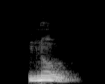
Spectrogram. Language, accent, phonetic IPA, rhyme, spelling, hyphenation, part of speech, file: Catalan, Valencia, [ˈnɔw], -ɔw, nou, nou, adjective / numeral / noun / verb, LL-Q7026 (cat)-nou.wav
- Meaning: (adjective) new; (numeral) nine; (noun) 1. nut (a hard-shelled seed) 2. walnut; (verb) inflection of noure: 1. third-person singular present indicative 2. second-person singular imperative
